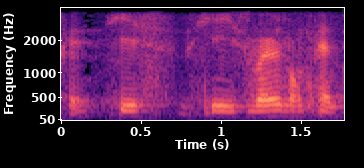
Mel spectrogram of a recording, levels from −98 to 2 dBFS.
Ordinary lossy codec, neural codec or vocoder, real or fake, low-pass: AAC, 16 kbps; none; real; 3.6 kHz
